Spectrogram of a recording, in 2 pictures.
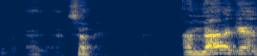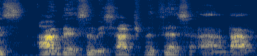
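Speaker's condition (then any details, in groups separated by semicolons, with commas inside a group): Brain injury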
